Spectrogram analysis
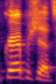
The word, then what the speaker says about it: Crapuchettes: It's Crapuchettes.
